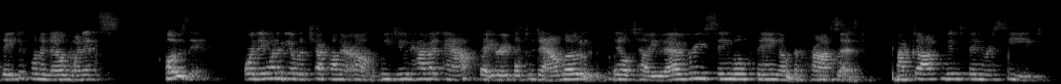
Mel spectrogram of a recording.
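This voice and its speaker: In a room with audible echo, a woman with a high voice speaks at a fairly quick pace. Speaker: loan officer. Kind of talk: sales pitch. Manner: soft-spoken.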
